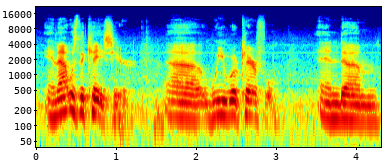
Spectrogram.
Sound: none

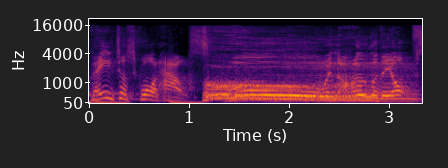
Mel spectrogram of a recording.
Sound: clamouring

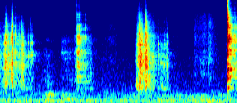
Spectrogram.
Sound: beans clattering

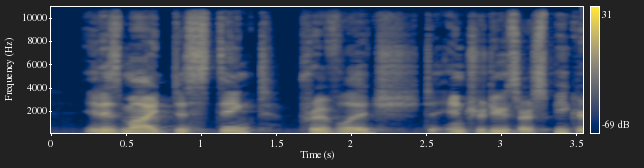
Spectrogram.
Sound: none

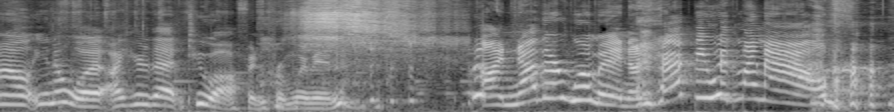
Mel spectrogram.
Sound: both laugh; playfully upset; laughs

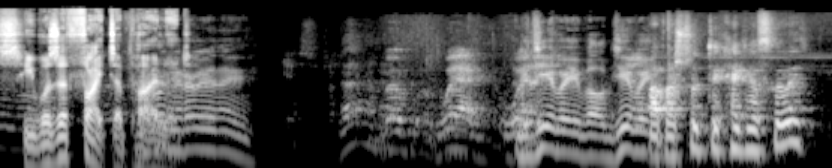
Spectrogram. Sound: Russian spoken audio

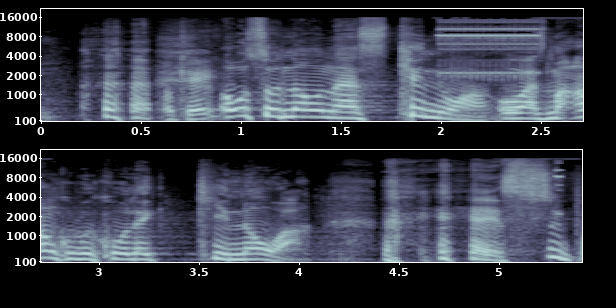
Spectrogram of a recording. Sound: chuckles; chuckles

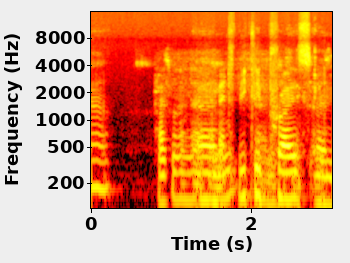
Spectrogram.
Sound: faintly speaks

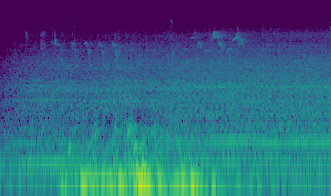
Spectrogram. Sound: birds chirping

